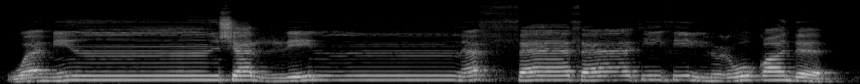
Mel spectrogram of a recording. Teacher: الثاء حرف لثوي يخرج من طرف اللسان هكذا. ومن شر النفاثات في العقد.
